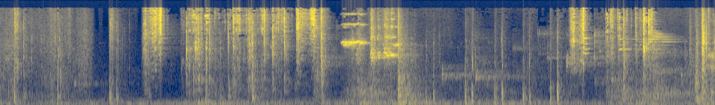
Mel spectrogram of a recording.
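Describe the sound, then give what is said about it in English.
Irregular metallic clicks and light scraping, with a few faint high-pitched tinks, as a lockpick made from a hairpin with a pocket knife is worked inside a door lock. There is no talking. “I got a handy little pocket knife I can use to make a lockpick with it.”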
